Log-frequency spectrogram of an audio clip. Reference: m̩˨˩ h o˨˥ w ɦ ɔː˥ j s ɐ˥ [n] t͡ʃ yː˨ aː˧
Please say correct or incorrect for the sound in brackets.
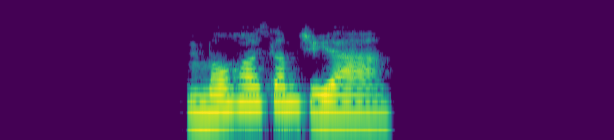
incorrect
